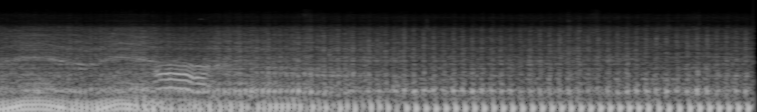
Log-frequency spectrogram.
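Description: Motorcycle engine running close by on an off-road Nepal road trip, a loud, rapid, regular thumping putter with a brief rising rev near the start, and a person talking over it.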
